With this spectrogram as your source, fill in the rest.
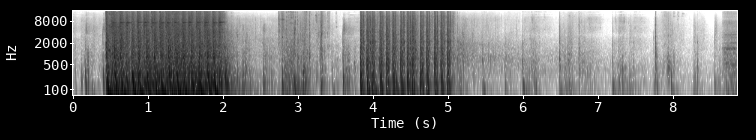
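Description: Automatic gunfire from a BGMI battle royale match at a military base, with two long, loud sustained bursts of rapid shots separated by scattered single shots and footsteps, then quieter intermittent shots and movement.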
